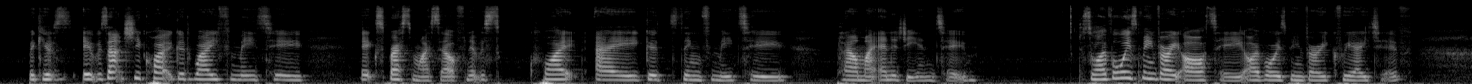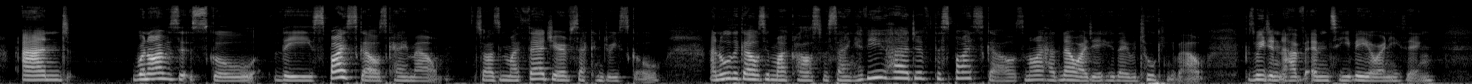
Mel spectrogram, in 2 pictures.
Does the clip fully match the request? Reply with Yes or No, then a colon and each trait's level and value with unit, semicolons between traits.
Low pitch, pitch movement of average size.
No: high, 200 Hz; average, 3.8 semitones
